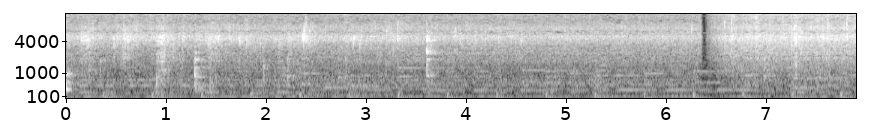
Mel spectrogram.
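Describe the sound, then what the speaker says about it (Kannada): Onions frying in a pan with salt until light brown, a steady close sizzle with regular stirring scrapes throughout, no talking. "ಲೈಟ್ ಬ್ರೌನ್ ಆಗೋ ತನಕ ಫ್ರೈ ಮಾಡ್ಕೊಳ್ಬೇಕು"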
